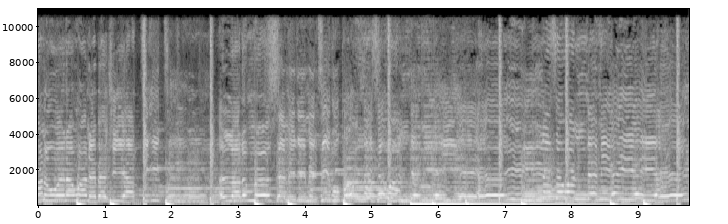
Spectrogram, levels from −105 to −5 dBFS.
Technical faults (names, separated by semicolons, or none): none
